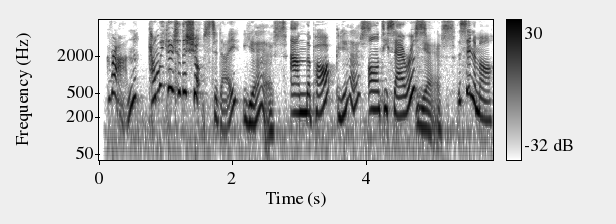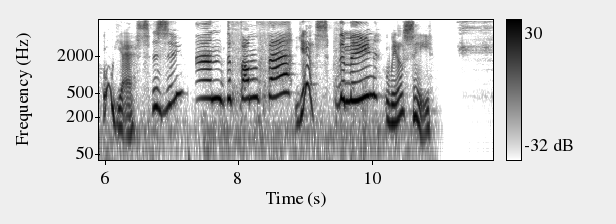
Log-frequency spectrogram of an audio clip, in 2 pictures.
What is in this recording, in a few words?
Kidztalk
